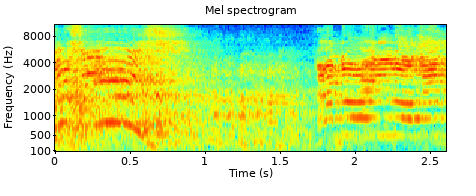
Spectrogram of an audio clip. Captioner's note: audience Laughs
